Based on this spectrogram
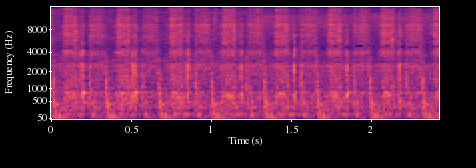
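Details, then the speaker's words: DIY live steam engine running at about 10 psi boiler pressure: a rapid, regular knock of about three to four per second with each shaft turn, from worn main bearings that need resizing. "so knocking your caneer is the main bearing um"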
